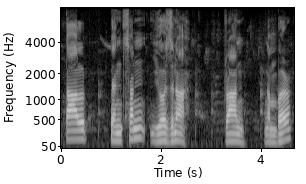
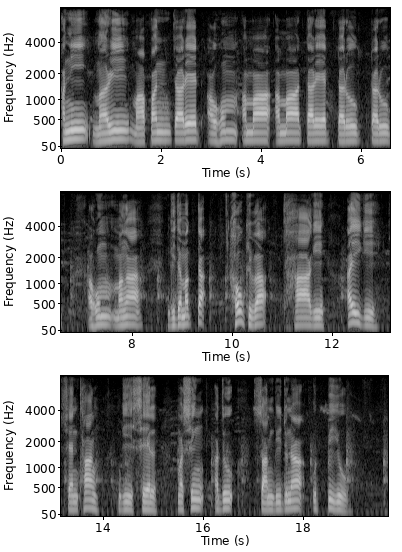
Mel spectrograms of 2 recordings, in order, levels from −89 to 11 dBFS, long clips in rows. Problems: background sounds at intervals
